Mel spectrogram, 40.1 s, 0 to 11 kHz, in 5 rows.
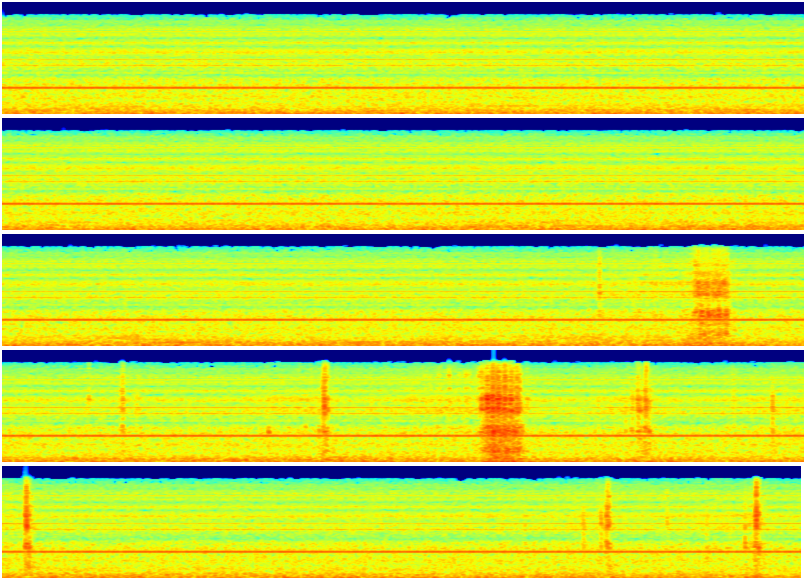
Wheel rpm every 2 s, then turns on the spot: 0, 0, 0, 0, 0, 0, 0, 0, 0, 0, 0, 0, 0, 0, 10, 0, 0, 0, 0, 0.
none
